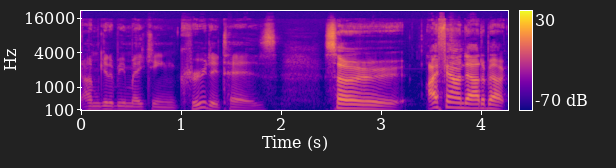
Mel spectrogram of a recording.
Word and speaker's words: crudité: So having a little look on just on Google, crudités is a French word, and it just means in English raw vegetables.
